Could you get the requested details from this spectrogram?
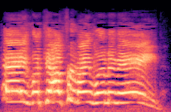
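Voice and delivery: put-on high, shouted little girl voice; little girl yelling. Girl yelling at a dad in her play area, high and shouty. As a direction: squeak it out like a bossy kid.

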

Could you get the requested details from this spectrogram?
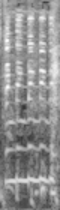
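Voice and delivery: very high tinkling dings; bell imitation. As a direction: chime it like tiny bells. Wife Tinkerbelling around house.

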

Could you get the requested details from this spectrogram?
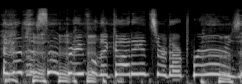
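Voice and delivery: high, laughing through tears; retelling her happy crying on the phone. Retold or imitated. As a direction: choke out gratitude while sobbing. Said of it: "And I started bawling".

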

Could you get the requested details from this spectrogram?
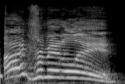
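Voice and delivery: high, indignant cartoon plumber; comic high-voiced protest in character; Mario impersonation. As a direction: pitch it way up and proclaim it. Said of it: "Let's practice your Mario impersonations".

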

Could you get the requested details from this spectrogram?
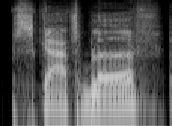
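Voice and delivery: lightly imitated Southern-style accent; retold small-town reply in a slight Southern accent; Southern-sounding accent. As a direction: answer with a hint of a Southern accent. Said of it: "you kind of have an accent".

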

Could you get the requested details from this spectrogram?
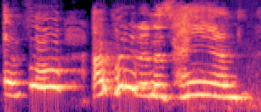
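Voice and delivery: real tears, voice breaking high; fighting back tears as the memory hits; choked-up crying. Real, not acted. Guest telling the host about her blind father, crying.

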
